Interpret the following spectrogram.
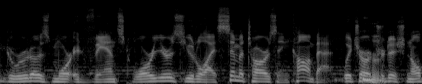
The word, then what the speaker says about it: scimitars: That being said, a few of the Gerudo's more advanced warriors utilize scimitars in combat, which are traditional pan-Arabic, even panislamic.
